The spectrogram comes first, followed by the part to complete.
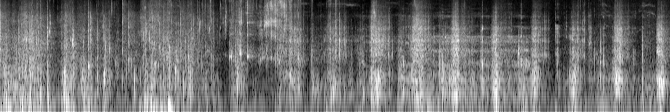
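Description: A Takis tortilla-chip bag crinkling as it is lifted and handled: a dense run of sharp crinkles and crackles.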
